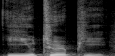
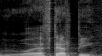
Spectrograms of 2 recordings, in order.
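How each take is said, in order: First: The name is said the usual English way. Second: The name is said the way Greek speakers say it. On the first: "If you want to pronounce it, Euterpe" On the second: "Efterpe, if uh, you're Greek"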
